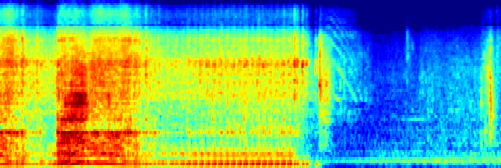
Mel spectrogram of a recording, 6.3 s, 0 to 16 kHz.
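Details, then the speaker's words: Yamaha MT-07 twin with newly installed full aftermarket exhaust, silencer still in: deep, lumpy burble blips up sharply, holds with a throbbing pulse, then settles; healthy, strong normal running. "That sounds pretty mean. Customer was thinking about leaving the exhaust silencer in there, so I'm going to leave it in there for now, but I will pull it out so we can hear the difference."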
